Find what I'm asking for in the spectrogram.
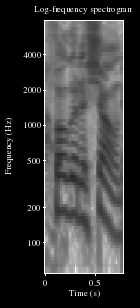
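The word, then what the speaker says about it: Chão: Ike Dog on Twitter just said, it's like the Fogo people when you mispronounce Chow. What? Fogo de Chow. – Fogo de Sean, they said. That's what it is. – De Sean? – Yeah, that's what I've heard. But I'm like, that's C-H-O. – C-H-A-O. – C-H-A-O.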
